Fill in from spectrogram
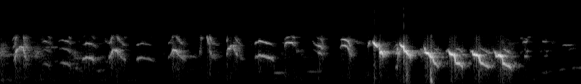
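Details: Black-naped oriole giving a string of short, varied whistled notes that builds into a louder series of rapid down-slurred whistles repeated about twice a second.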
